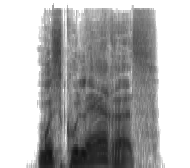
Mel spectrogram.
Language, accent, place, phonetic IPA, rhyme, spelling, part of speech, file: German, Germany, Berlin, [mʊskuˈlɛːʁəs], -ɛːʁəs, muskuläres, adjective, De-muskuläres.ogg
- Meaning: strong/mixed nominative/accusative neuter singular of muskulär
